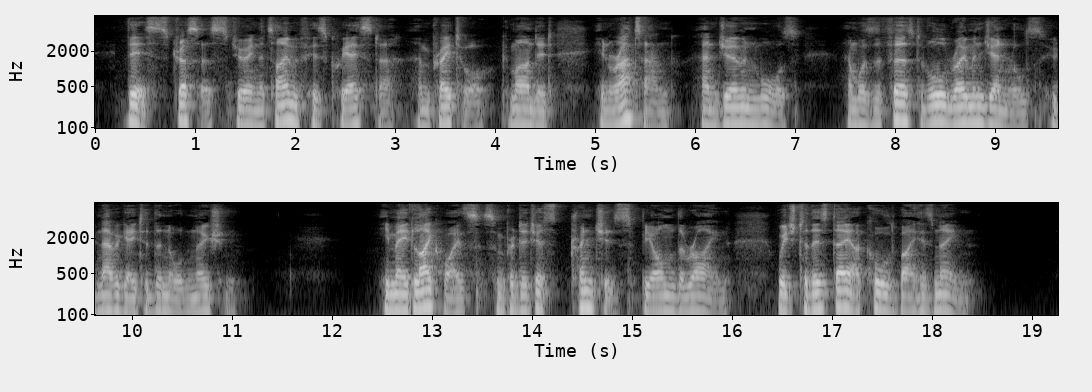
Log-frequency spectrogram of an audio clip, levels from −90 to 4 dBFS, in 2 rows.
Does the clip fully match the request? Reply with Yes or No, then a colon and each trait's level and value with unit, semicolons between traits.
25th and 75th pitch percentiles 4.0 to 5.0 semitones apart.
No: average, 2.8 semitones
